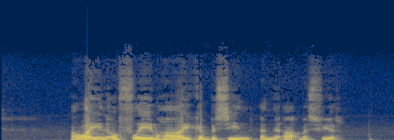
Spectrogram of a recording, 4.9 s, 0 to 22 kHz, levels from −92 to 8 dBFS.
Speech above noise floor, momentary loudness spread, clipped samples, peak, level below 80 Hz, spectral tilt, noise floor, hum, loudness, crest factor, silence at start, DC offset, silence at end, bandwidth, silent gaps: 42 dB; 9 LU; under 0.1%; 0 dBFS; -50 dBFS; -7 dB/octave; -55 dBFS; none; -13 LUFS; 14 dB; 0.9 s; under 0.1%; 0.7 s; 12.5 kHz; none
